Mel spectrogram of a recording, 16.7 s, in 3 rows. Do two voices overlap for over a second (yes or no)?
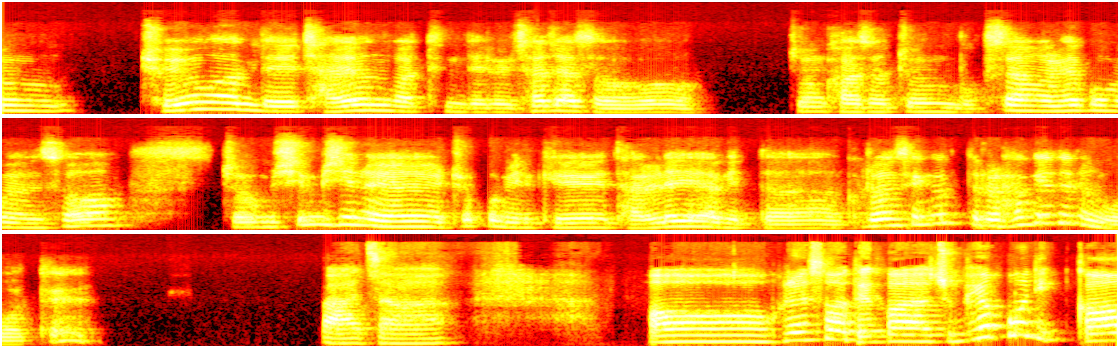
no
